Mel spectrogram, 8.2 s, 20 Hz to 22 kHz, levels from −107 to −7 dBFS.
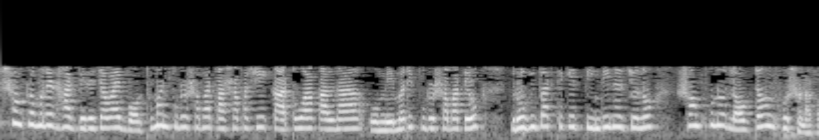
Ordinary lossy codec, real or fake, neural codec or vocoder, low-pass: none; real; none; 3.6 kHz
